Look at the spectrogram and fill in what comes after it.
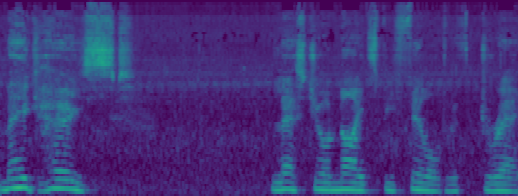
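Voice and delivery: slow, typical undead voice.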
